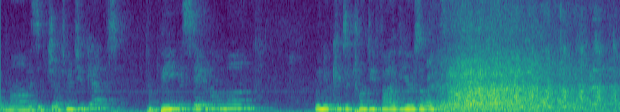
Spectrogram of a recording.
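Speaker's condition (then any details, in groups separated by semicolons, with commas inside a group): No condition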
